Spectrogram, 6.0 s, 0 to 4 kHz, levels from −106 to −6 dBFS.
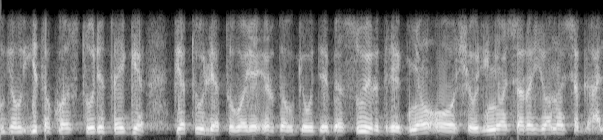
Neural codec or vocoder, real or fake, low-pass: vocoder, 24 kHz, 100 mel bands, Vocos; fake; 3.6 kHz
